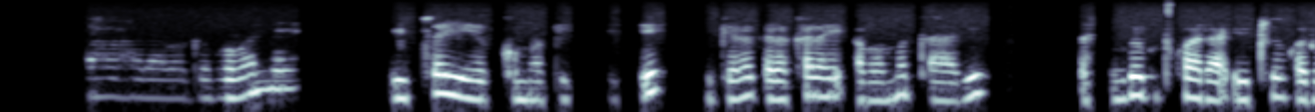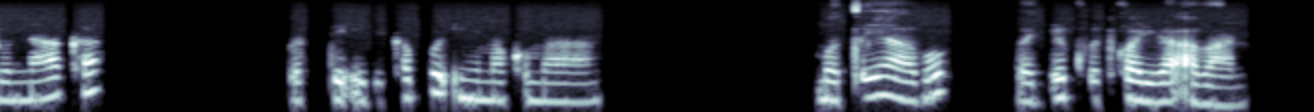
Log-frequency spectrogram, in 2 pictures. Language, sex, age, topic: Kinyarwanda, female, 25-35, finance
